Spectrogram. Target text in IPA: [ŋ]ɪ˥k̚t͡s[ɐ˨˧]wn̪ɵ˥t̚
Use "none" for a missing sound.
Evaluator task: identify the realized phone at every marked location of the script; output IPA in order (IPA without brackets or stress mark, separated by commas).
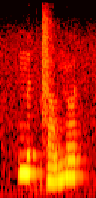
m, ɐ˨˧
